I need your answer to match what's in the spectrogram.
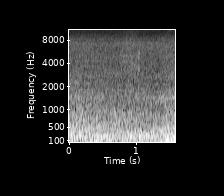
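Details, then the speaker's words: BCH DOL starter contactor on a three-phase supply, energized after its noise was cured by cleaning carbon off the contactor plates: nearly silent, with only faint room hum and no buzz or chatter. "यह देखो दोस्तों, आवाज बंद हो गई।"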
